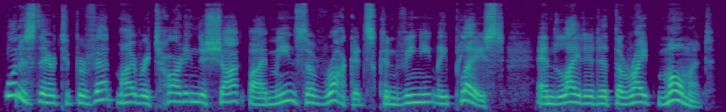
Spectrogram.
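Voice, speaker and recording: A man's voice: high-pitched, normal speed, dry recording, pitched above the performer's own voice, lightly acted. A man reading a book aloud, voicing a bold, witty adventurer in a jaunty, confident manner. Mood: breezy. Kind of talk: audiobook character reading.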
